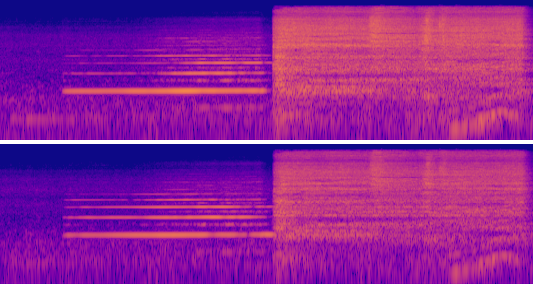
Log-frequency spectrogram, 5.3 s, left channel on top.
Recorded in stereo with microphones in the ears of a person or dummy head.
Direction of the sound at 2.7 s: 45° left (ahead or behind).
